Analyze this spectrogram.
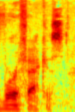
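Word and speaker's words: Varoufakis: Next up is talking to my daughter about the economy or how capitalism works and how it fails by Jiannis Vorifacus. Uh his last name is spelled V A R O U F A K I S.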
